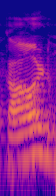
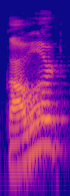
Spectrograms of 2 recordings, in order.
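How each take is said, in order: First: Loud, raised echo; echoed insult. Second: High, loud insult; angry boy's shout. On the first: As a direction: bounce the shouted word back. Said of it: "तिकडून पुन्हा आवाज आला". (परत आलेली मोठी आरोळी) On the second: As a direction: shout the one word in anger. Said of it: "त्या मुलाला आता राग आला". (रागाने चढ्या आवाजात) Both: A narrator's reading.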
